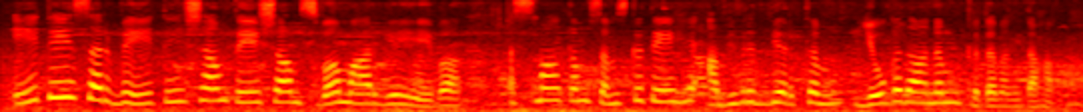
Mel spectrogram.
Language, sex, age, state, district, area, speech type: Sanskrit, female, 18-30, Karnataka, Dharwad, urban, spontaneous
